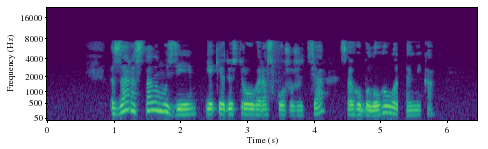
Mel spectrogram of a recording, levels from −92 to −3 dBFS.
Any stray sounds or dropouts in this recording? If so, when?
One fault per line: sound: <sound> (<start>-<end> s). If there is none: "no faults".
sound: dropout (5.3-5.4 s)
